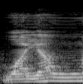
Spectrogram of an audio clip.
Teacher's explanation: واو ساکن سے پہلے یا پر زبر ہے تو واو لین، اس کو لمبا نہیں کریں گے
